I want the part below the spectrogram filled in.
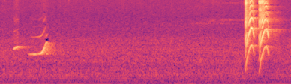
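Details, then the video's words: Pet parrot urged by its owner to say "papa" gives two short rising whistles, falls silent for about three seconds, then ends with a pair of loud, harsh, speech-like squawking syllables. "Parrot sound"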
